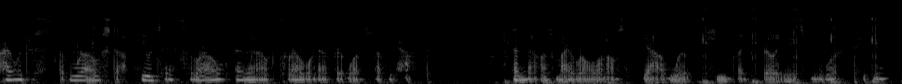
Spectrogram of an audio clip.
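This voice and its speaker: Someone whispers. The pace is fairly quick. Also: woman. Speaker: ASMR creator. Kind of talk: ASMR trigger assortment. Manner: whispered, soft-spoken.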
